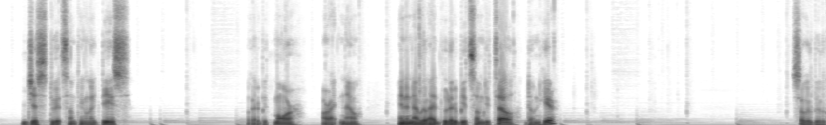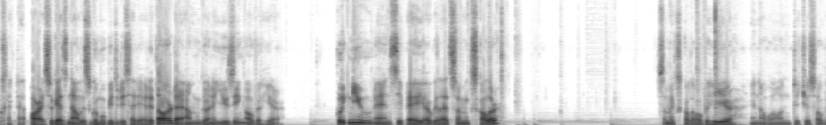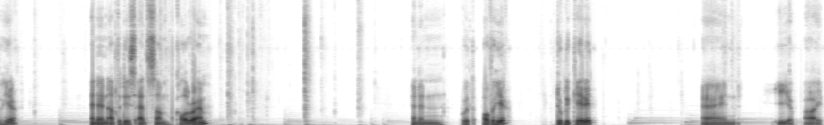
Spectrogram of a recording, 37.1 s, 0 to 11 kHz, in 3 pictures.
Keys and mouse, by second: 1.3 click, 2.8 g, 3.0 z, 4.0 click, 6.2 i, 8.2 click, 9.7 e, 9.8 click, 9.9 g, 10.1 z, 11.6 Tab, 11.9 click, 12.4 `, 15.5 click, 16.8 click, 17.9 click, 18.1 shift+a, 19.9-21.5 typing, 24.7 click, 26.0 click, 27.2 shift+a, 31.4 click, 32.3 click, 33.0 shift+d, 34.0 click, 35.7 shift+d, 36.1 click, 36.5 click.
